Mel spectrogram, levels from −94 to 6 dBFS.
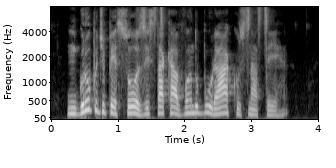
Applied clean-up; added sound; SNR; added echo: none; Rattle (instrument); 18 dB; none.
